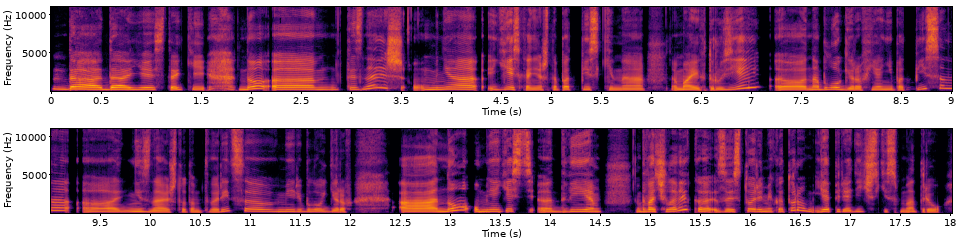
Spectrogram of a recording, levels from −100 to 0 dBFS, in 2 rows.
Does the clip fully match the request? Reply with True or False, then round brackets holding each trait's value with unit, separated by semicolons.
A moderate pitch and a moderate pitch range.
False (225 Hz; 4.1 semitones)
